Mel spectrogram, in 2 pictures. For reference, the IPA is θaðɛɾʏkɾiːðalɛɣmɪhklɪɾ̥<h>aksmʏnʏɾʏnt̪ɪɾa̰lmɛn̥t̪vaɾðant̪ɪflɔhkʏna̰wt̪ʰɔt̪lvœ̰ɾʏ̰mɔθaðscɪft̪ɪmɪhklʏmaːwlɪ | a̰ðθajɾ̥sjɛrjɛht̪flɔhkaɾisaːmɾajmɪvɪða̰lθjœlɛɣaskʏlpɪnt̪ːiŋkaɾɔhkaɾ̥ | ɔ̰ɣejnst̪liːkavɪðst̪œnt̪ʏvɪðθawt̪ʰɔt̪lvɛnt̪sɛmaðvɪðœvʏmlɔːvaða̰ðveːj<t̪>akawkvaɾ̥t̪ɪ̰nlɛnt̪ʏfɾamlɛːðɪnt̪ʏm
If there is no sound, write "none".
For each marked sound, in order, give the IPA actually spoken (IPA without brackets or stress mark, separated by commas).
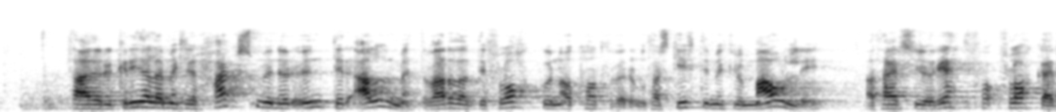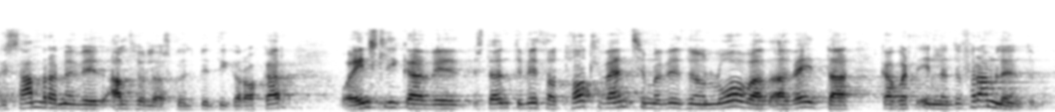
h, t̪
